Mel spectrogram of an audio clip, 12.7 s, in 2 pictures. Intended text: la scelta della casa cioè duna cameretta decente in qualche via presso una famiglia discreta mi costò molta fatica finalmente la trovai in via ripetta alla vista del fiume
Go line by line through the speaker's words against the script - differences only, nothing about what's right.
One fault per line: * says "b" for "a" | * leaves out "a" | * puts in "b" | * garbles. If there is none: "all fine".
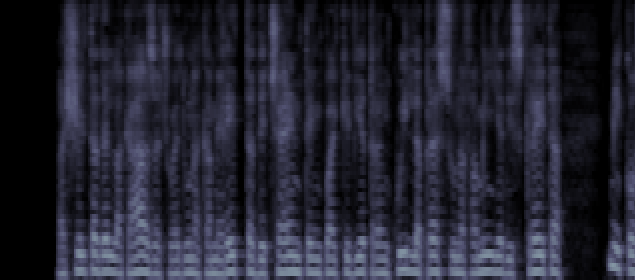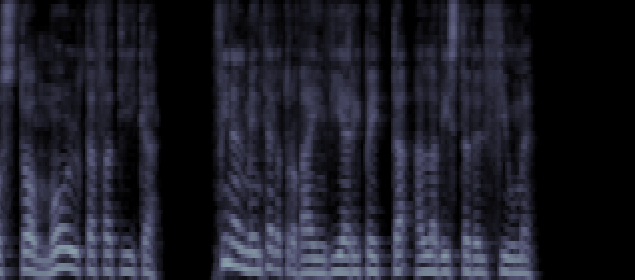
* puts in "tranquilla"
